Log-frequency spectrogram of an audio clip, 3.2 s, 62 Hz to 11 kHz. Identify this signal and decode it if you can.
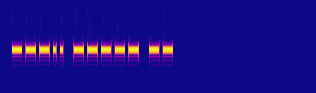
Morse code, heard as a keyed tone, about 40 wpm, 700 Hz. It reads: 80M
